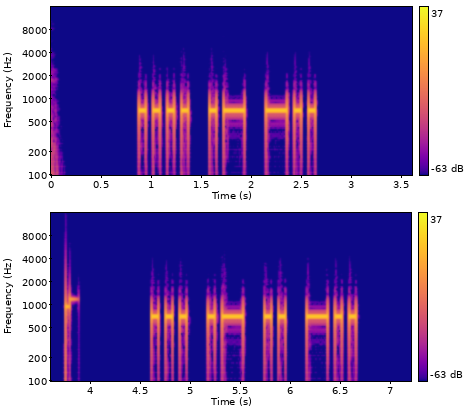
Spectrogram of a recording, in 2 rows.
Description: Morse code, heard as a keyed tone, about 17 wpm, 700 Hz. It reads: HAD SAID
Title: Sentences from Top 100 Words - New Word Drill - 17wpm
